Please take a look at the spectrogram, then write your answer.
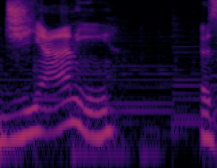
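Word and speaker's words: Gianni: guy named Johnny but you have to say his name like Gian it's not Johnny it's Giani got to say it with the accent relle how you doing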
